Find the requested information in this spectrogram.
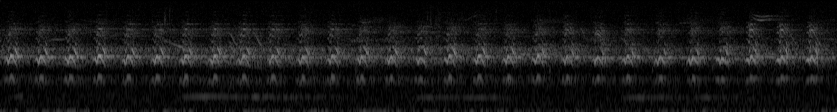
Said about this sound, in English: Well, there's that flicker again.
